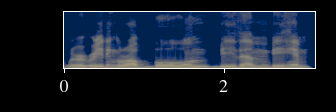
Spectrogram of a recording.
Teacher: This Meem doesn't have any accents, movements on top or below. It's followed by ba. So I have to hide the Meem, and I have to let the sound come from my nose.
